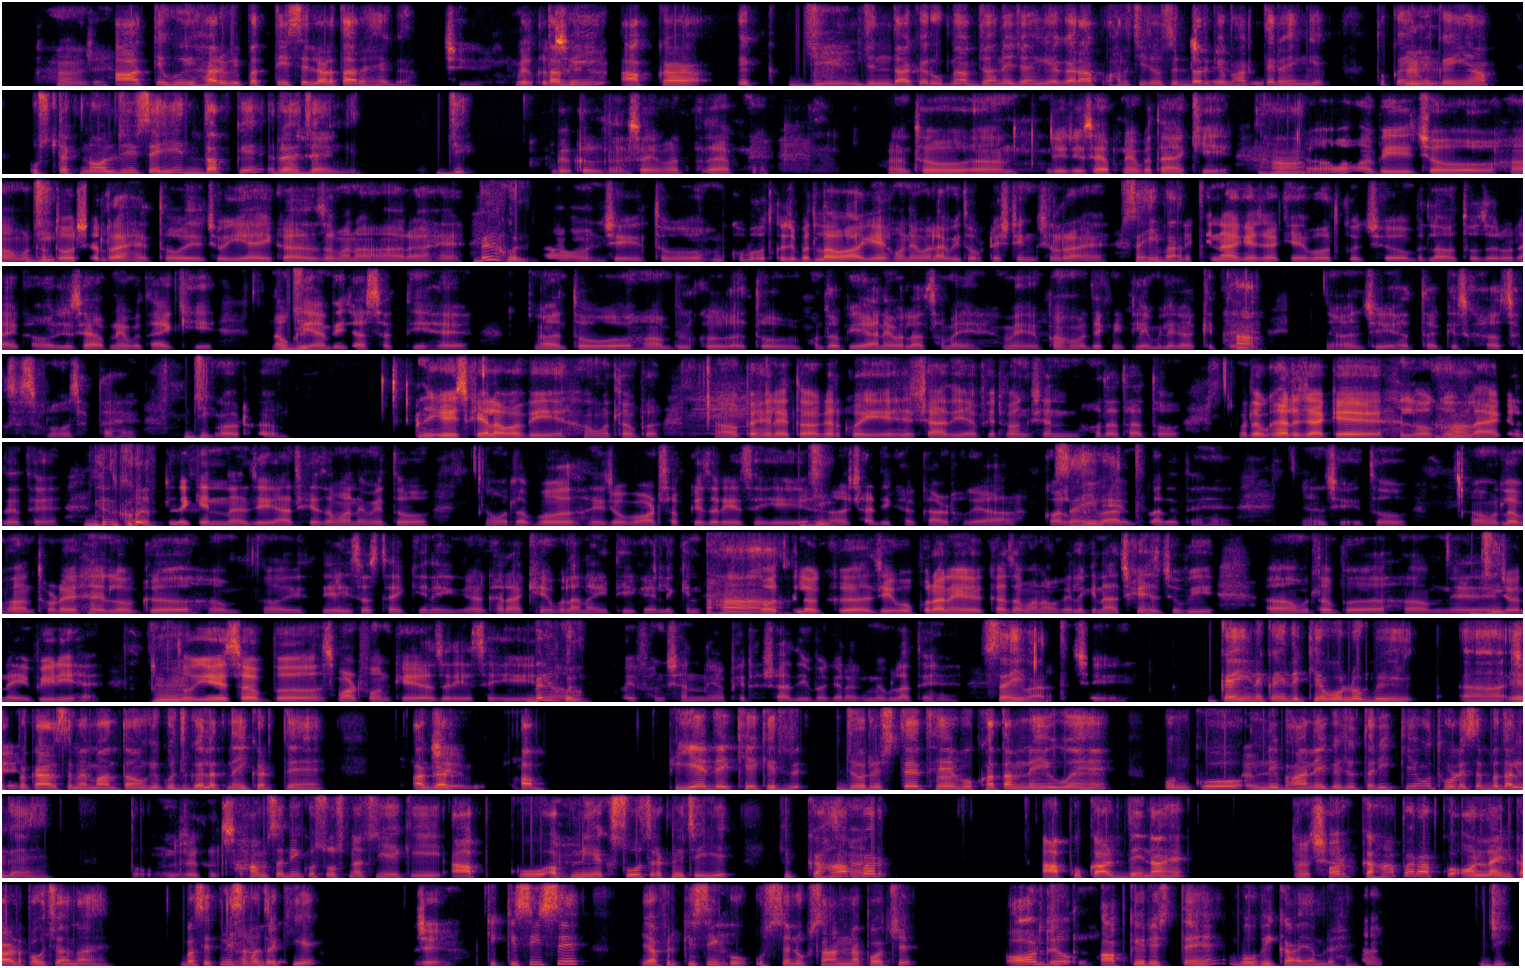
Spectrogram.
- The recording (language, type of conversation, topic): Hindi, unstructured, आपकी ज़िंदगी में तकनीक की क्या भूमिका है?
- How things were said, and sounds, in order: distorted speech; tapping; in English: "टेक्नोलॉज़ी"; in English: "एआई"; in English: "टेस्टिंग"; other noise; unintelligible speech; in English: "सक्सेसफुल"; other background noise; in English: "फ़ंक्शन"; chuckle; laughing while speaking: "बिल्कुल"; chuckle; laughing while speaking: "आके"; laughing while speaking: "के"; tongue click; in English: "स्मार्टफ़ोन"; in English: "फ़ंक्शन"; mechanical hum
